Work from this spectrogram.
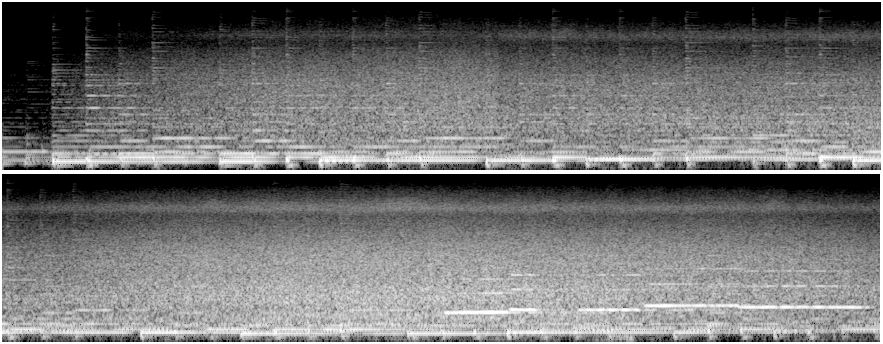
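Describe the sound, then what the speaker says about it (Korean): Clear, plentiful water of the Hantan River in Gangwon-do flows in a steady, full rushing wash, constant and fairly close, with no voices. "맑고 풍부한 물이 흐르며 만들어내는 한탄강의 또 다른 비경"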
